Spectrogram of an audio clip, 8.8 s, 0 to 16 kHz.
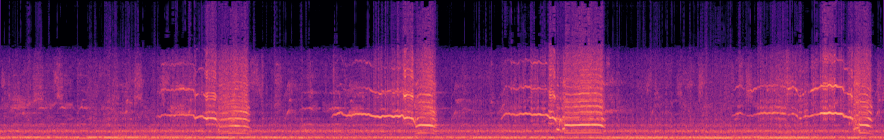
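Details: Nest-camera recording from Sydney Olympic Park, Australia, 23 June 2016: the female White-bellied sea eagle greets the male's fish delivery with a series of five or six high, wavering squeals that bend downward, against a steady background drone.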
